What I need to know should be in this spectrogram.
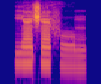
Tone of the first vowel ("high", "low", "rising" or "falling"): high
